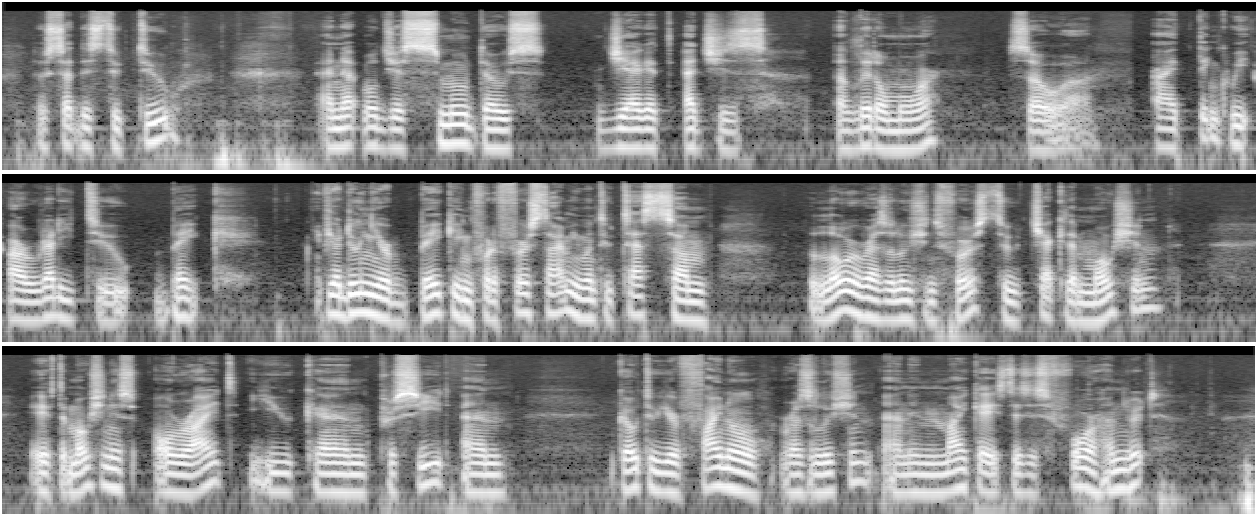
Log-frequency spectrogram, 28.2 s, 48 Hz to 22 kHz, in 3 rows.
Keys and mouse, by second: 2.6-4.3 middle drag, 6.5-7.6 middle drag, 8.7-11.0 drag, 11.4 click, 16.9-20.5 middle drag, 20.7-22.6 middle drag, 25.4 click.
